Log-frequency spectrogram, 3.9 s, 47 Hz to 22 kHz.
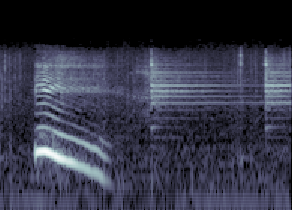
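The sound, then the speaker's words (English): A few sharp, ringing ticks of a clock spaced out at 3 o'clock at night, following a loud, sliding, descending tone near the start. “Yeah, I know it's 3 o'clock.”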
